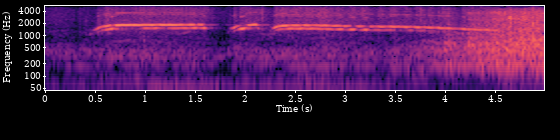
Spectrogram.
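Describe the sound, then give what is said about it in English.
Two men give a wolf whistle together in harmony, a sharp rising note followed by a long, sliding fall, loud, ending in a burst of noisy hiss. “Wolves in harmony, huh? Well, when we whistled, how would the girls respond”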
